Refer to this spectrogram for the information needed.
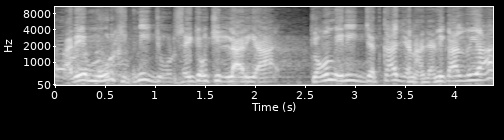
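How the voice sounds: In a put-on character voice, a man talks at a fairly quick pace with a high pitch, a bright, sharp tone, and vocal fry. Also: ordinary pitch variation.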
